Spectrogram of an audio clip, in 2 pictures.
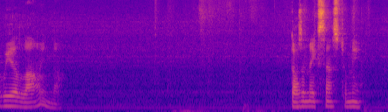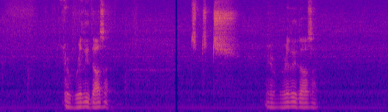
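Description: An elderly man speaks calmly and close up, in short phrases with pauses.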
